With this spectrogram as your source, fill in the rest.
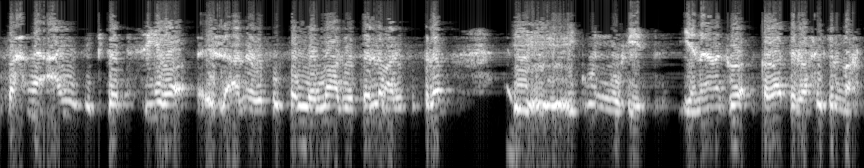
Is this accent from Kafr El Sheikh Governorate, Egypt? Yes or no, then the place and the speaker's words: yes; Kafr El Sheikh Governorate, Egypt; انا من كفر الشيخ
